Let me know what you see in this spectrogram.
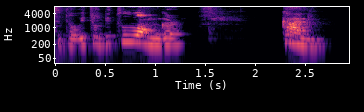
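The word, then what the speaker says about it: камень: Kamen. E not stressed will be pronounced as i.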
